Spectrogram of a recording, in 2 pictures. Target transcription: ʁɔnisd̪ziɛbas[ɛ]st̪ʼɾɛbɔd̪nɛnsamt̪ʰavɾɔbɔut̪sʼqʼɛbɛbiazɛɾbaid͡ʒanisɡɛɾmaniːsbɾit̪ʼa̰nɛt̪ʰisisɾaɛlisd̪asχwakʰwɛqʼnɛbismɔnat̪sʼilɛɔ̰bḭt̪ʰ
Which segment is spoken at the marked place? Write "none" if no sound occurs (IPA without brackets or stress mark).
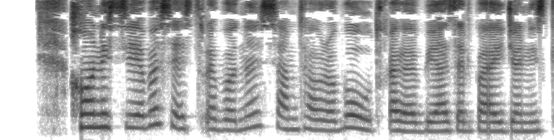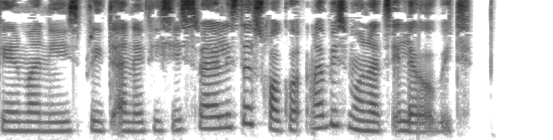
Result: ɛ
